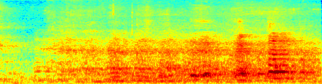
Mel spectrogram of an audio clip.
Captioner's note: audience laughing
